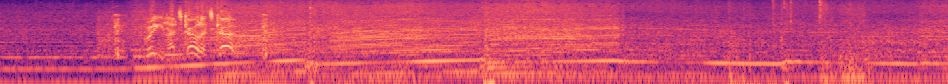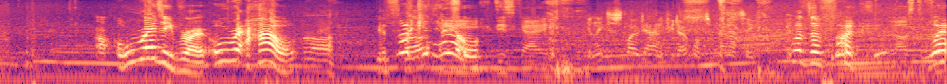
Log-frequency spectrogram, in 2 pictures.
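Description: A racing car engine drones and shifts pitch as it accelerates and slows.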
